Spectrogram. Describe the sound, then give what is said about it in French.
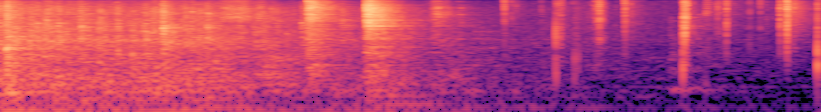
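Elevator doors slide open with a low mechanical rumble and a soft whooshing sweep, followed by a few sharp clicks and knocks as the motion settles. No one speaks. “Malheureusement, les portes de l'ascenseur s'ouvrent irrémédiablement sur la même sombre taverne moyenâgeuse au relent nauséabond.”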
